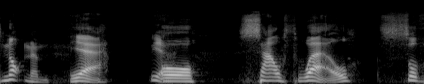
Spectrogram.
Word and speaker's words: Nottingham: but it's bitth yeah like like Nottingham is notam yeah yeah or southw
